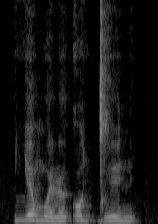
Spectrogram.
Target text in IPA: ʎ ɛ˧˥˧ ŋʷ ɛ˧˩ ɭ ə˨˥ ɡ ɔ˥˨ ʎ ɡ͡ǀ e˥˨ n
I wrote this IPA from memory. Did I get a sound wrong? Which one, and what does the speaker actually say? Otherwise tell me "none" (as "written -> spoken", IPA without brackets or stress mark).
none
